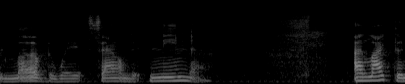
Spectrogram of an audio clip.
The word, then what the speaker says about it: Nina: had christened me Nina, pronounced it Nina, which was the Spanish word for little one. Chico had called me that all the time, and I really loved the way it sounded, Nina.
